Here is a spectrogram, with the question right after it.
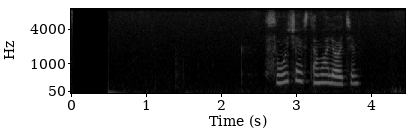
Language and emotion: Russian, neutral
